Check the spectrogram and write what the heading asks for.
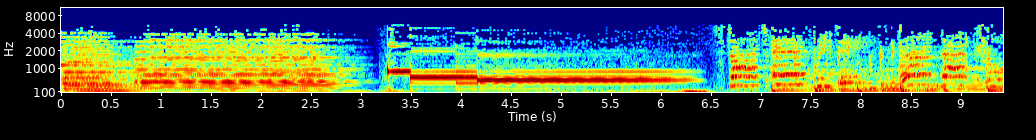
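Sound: doorbell ding-dong chime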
